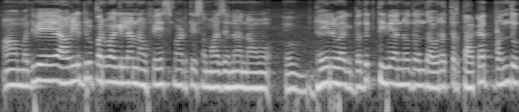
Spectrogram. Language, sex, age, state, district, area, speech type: Kannada, female, 60+, Karnataka, Koppal, urban, spontaneous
